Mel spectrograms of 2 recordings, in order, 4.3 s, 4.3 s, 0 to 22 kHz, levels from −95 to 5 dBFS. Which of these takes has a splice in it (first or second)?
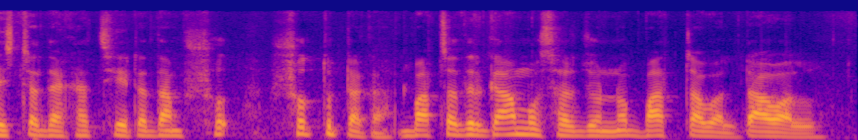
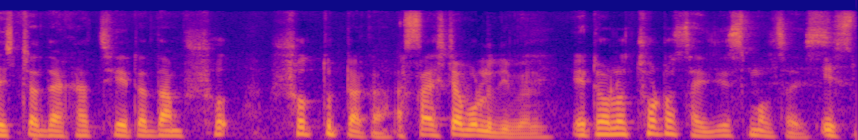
first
